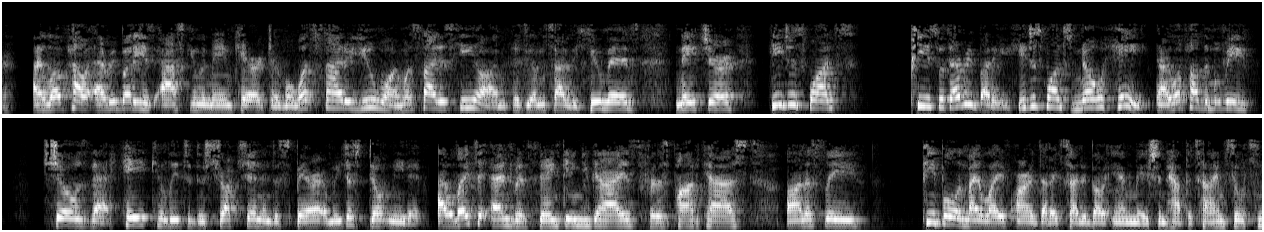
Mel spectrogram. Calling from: Massachusetts, United States; Hey, rotoscopers. … from Massachusetts, and I'm a huge, huge fan of your podcast.

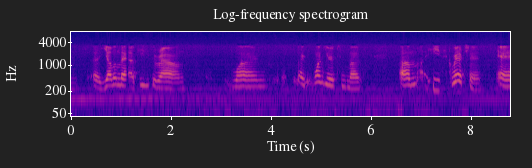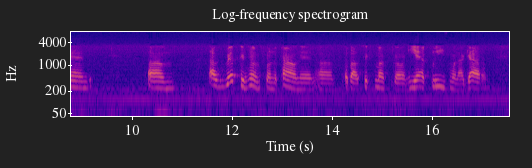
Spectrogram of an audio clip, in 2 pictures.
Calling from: Cleveland, Ohio, United States; Cleveland, Ohio.

